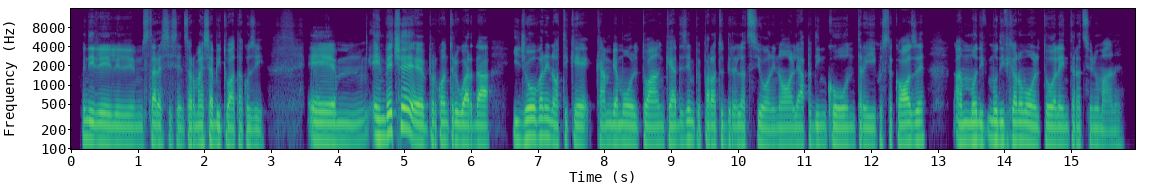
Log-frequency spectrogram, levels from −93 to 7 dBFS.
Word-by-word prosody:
Quindi 140 -2 +1
li 120 -1 +2
li 115 0 -1 0.2
li 110 - -4
mhmm, 115 - -7
stareresti 120 +2 -2
senza, 110 0 -5
ormai 115 +1 0
sei 120 - +1
abituata 110 -2 -1
così. 105 -2 -5 0.6
Ehm, 125 0 0
e 155 - -1
invece, 160 - +6
per 130 +4 -5
quanto 130 0 -2
riguarda 120 -2 +3 0.3
i 130 - -2
giovani, 150 +3 +5
noti 125 -2 -3
che 115 -2 -2
cambia 120 +1 -2
molto 120 -1 0
anche, 115 0 -1
ad 115 +1 -2
esempio, 130 +1 -3
hai - - -28
parlato 115 +1 -2
di 120 - -7
relazioni 115 -2 -3
no, 110 +1 -2
le 110 +1 -3
app 110 +2 -4
di 115 0 -4
incontri, 110 -1 -1
queste 115 -1 -8
cose, 125 +2 +2 0.4
han 120 - 0
modi 125 -1 +2
modificano 130 -1 +1
molto 115 -2 +1
le 110 0 0
interazioni 110 -1 -6
umane? 95 -1 -8
115 Hz, 165 wpm, -24 LUFS, 110-125 Hz, 0.6 s, invece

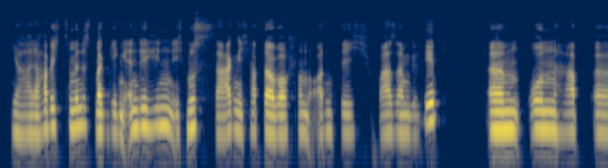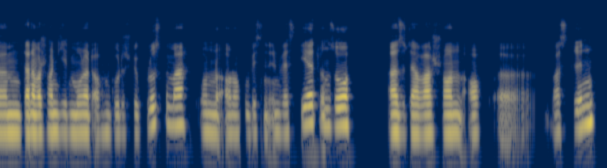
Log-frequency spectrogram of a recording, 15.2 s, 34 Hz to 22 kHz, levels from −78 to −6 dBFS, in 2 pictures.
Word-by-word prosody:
Ja, 130 -2 -4
da 130 0 0
habe 160 +1 +4
ich 170 0 -5
zumindest 170 +1 0
mal 145 - +9
gegen 140 -2 -4
Ende 165 +1 +2
hin 170 0 +1
ich 135 +1 -8
muss 160 +1 -1
sagen, 135 +4 +1
ich 140 0 -4
habe 145 0 -5
da 140 -2 +9
aber 130 0 +5
auch - - -9
schon 135 0 -6
ordentlich 140 -1 -8
sparsam 135 0 -3
gelebt, 200 - +3 0.5
ähm, 150 0 +7
und 155 0 +3
habe, 145 0 -1 0.2
ähm, 135 0 -1
dann 135 +1 0
aber 135 0 +1
schon 140 +1 -4
jeden 135 0 -11
Monat 135 0 -3
auch 130 - -10
'n 135 0 -12
gutes 135 0 -14
Stück 135 -1 -16
Plus 175 +3 -6
gemacht 180 0 -4
und 140 -1 -7
auch 130 +1 -8
noch 130 0 -9
'n 135 - -14
bisschen 130 -1 -15
investiert 140 +8 -5
und 170 - -7
so. 175 +1 +1 0.4
Also, 140 -1 -2
da 130 0 -3
war 135 +1 0
schon 135 0 -4
auch, 130 +1 -8 0.2
äh, - - -14 0.3
was 140 +1 -14
drin. 180 +7 -3
140 Hz, 205 wpm, -23 LUFS, 135-155 Hz, 0.5 s, mal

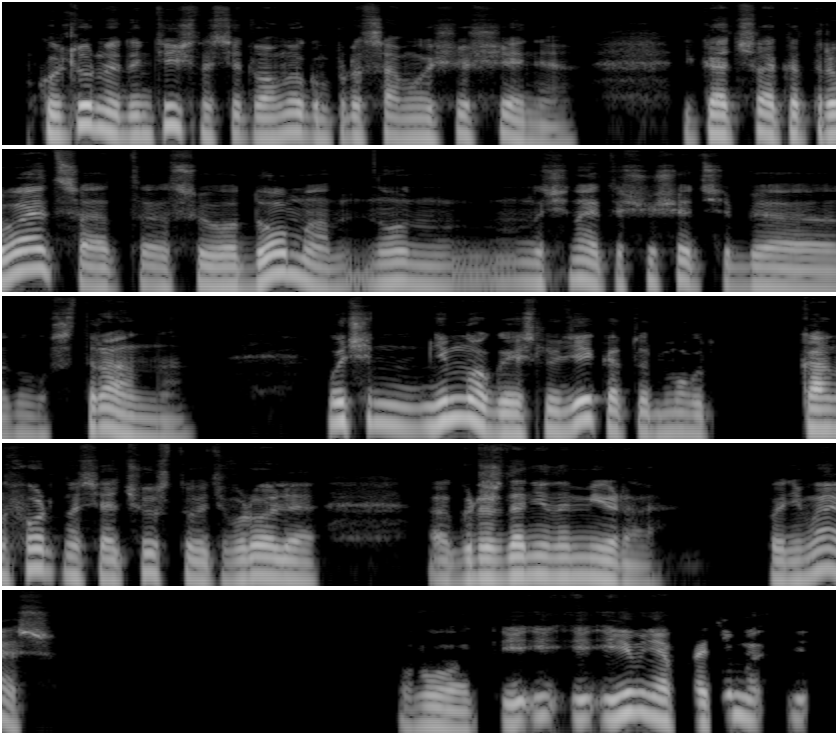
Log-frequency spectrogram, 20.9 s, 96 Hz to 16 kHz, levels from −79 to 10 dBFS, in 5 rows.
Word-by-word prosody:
культурная 155 +2 +4
идентичность- 135 -1 -1
это 135 -2 -3
во 125 - +2
многом 135 -5 -1
про 130 +1 -2
самоощущение. 120 -6 -3 0.5
И - - -10
когда 140 +1 +5
человек 145 +1 0
отрывается 150 - +3
от, 105 -2 -9
э, 120 -3 -3
своего 115 +1 0
дома, 145 - +3
ну 130 +4 -6
он 125 -3 -4
н 70 - -11
начинает 135 -2 -3
ощущать 135 +1 -4
себя, 115 -5 -2
ну, 110 -1 -10
странно. 105 -11 -1 0.6
Очень 180 0 +2 0.2
н - - -6
немного 170 -7 +5
есть 115 +3 0
людей, 145 +9 +5
которые 130 - -3
могут 120 -3 -4 0.4
комфортно 145 +1 +2
себя 125 0 -2
чувствовать 120 -4 -4
в 115 - -5
роли, 125 -4 +2 0.5
э, - - -4
гражданина 130 +3 +3
мира. 105 -8 -1 0.5
Понимаешь? 125 +3 -2 1.7
Вот. 115 -3 -1
И 135 - -2
и 165 +1 -3
и 165 +2 +2
им 205 - +6
необходимо 160 0 +1
и 160 -2 -7
130 Hz, 130 wpm, -23 LUFS, 115-150 Hz, 1.7 s, им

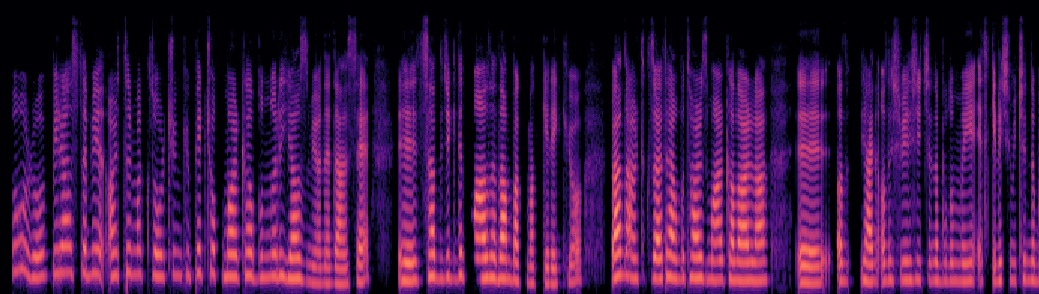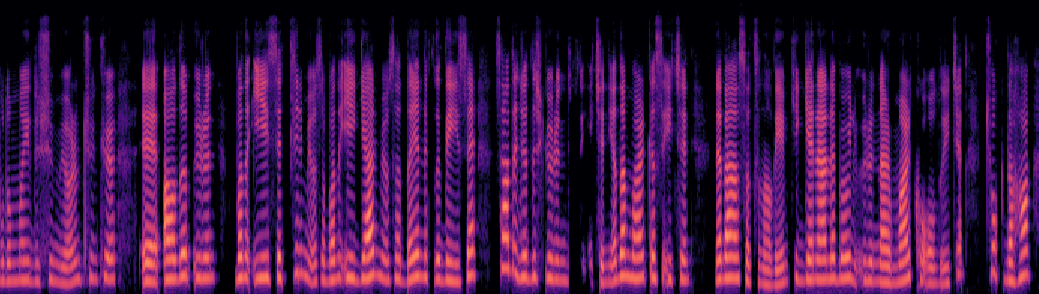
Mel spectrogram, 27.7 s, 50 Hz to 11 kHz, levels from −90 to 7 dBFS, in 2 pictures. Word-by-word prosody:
Doğru. 255 -6 -4
Biraz 290 +1 -3
tabii, 280 -1 -3
arttırmak 270 +2 -5
zor 250 -2 -1
çünkü 260 -1 -12
pek 280 +1 -6
çok 280 -2 -6
marka 250 0 0
bunları 245 +2 -3
yazmıyor 215 -7 0
nedense. 175 +2 -1 0.4
Eee, 205 -1 +2
sadece 235 +2 -1
gidip 235 +1 -5
mağazadan 230 -1 +6
bakmak 180 -3 -2
gerekiyor. 165 - -5 0.4
Ben 250 +2 +8
de 255 - +1
artık 230 -1 -4
zaten 230 0 +3
bu 235 - -5
tarz 235 -1 +1
markalarla, 210 -1 +2 0.4
eee, 180 0 +2
al 200 +1 -1 0.2
yani, 195 -2 +2
alışveriş 210 +2 -5
içinde 205 -1 -6
bulunmayı, 200 0 -4
etkileşim 205 +2 -6
içinde 210 0 -6
bulunmayı 205 +1 -4
düşünmüyorum. 195 -1 -5
Çünkü, 225 -1 -4 0.3
eee, 195 0 +5
aldığım 225 +4 +6
ürün 230 0 -2 0.2
bana 235 +1 +4
iyi 235 +2 +3
hissettirmiyorsa, 235 -3 -3
bana 215 +2 +2
iyi 230 -2 0
gelmiyorsa, 230 -3 +3
dayanıklı 230 -1 +2
değilse 210 +6 +1 0.2
sadece 290 -9 +2
dış 240 -1 -3
görüntüsü 220 -3 -5
için 190 -1 -5
ya 205 +5 -1
da 255 - +7
markası 235 -1 +1
için 220 0 -4 0.3
neden 230 +2 +6
satın 195 -5 -5
alayım? 165 +3 -1
Ki 205 +1 -8
genelde 220 +1 +4
böyle 230 -1 +2
ürünler 200 -3 +1
marka 205 +4 +2
olduğu 175 -2 -4
için 170 -5 -6 0.3
çok 275 -6 -6
daha, 230 +6 +4
220 Hz, 145 wpm, -24 LUFS, 200-240 Hz, 0.4 s, Ben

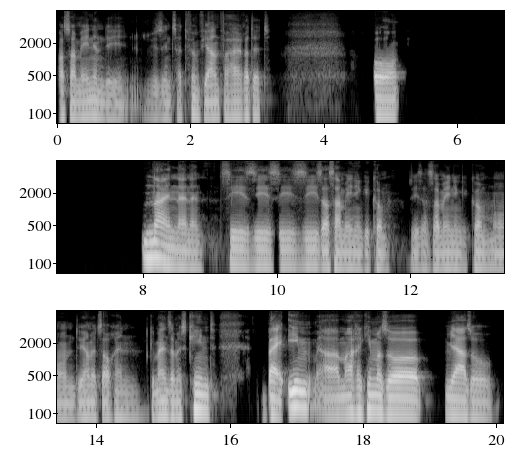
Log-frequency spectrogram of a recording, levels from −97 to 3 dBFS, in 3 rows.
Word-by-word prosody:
aus 85 0 -6
Armenien. 85 0 -2
Die 75 -1 -8 0.2
wir 85 -4 -14
sind 80 0 -9
seit - - -12
5 95 -3 -6
Jahren 85 0 -1
verheiratet. 90 +2 -5 1.5
U 95 -1 +3 2.9
Nein, 120 -6 +4
nein, 90 -1 0
nein. 85 -2 -6 0.2
Sie 95 -1 -2
sie 95 0 -2
sie 95 +1 -4
sie 95 +1 -4
ist 90 -1 -5
aus 90 0 -1
Armenien 80 -1 -2
gekommen. 80 -1 -6 0.3
Sie - - -10
ist 80 +1 -8
aus 75 -1 -10
Armenien 80 0 -4
gekommen 80 +2 -6
und 80 -1 -6
wir 80 +1 -2
haben 85 0 -2
jetzt 80 - -5
auch 85 -1 -2
ein 80 -1 -8
gemeinsames 85 -1 -1
Kind. 110 -2 +3 0.7
Bei 95 -2 +5
ihm, 125 -2 +7
äh, 100 -2 0
mache 105 +1 +1
ich 100 - -10
immer 110 -2 +4
so 100 -1 +6 0.3
ja, 95 -2 +3
so 85 -2 -3
90 Hz, 130 wpm, -22 LUFS, 80-95 Hz, 2.9 s, ihm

